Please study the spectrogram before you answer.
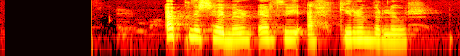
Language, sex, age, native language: Icelandic, female, 30-39, Icelandic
